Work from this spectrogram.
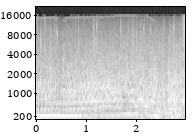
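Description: A drifting car in the Forza Horizon 2 racing game holds a steady, loud engine drone whose pitch climbs slowly, with tyre and engine whine layered over continuous motor noise for the full stretch.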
